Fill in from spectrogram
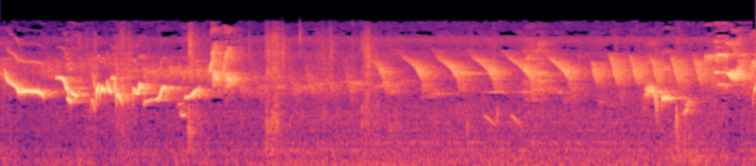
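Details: White-rumped shama, a champion songbird released to sing, opens with loud warbled whistles, then runs a rapid series of repeated downward-sweeping notes, about four a second, before closing with high whistles.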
